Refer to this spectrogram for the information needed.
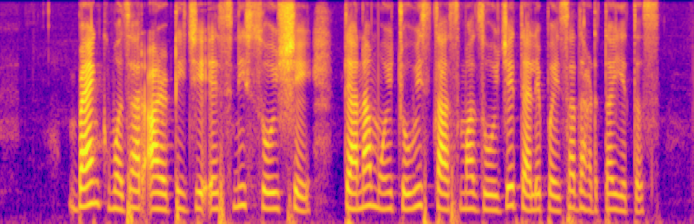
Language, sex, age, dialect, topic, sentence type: Marathi, female, 31-35, Northern Konkan, banking, statement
